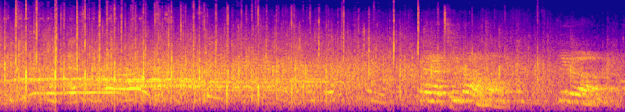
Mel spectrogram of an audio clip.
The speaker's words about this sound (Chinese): 我们真的要给他们再一个热烈的掌声，表示感谢。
